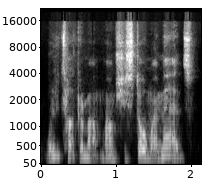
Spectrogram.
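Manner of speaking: rising indignation, pitch up; mock exasperation at mom; patient protesting to mother, exasperated. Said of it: "I'm like".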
